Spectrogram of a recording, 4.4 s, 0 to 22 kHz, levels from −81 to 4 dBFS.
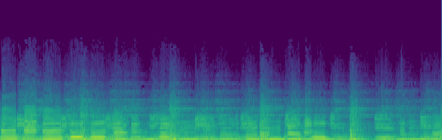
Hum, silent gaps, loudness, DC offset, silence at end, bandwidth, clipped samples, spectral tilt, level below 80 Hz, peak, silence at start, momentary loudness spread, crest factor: none; none; -14 LUFS; under 0.1%; 0 s; 11 kHz; under 0.1%; -5.5 dB/octave; -22 dBFS; -2 dBFS; 0 s; 6 LU; 12 dB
